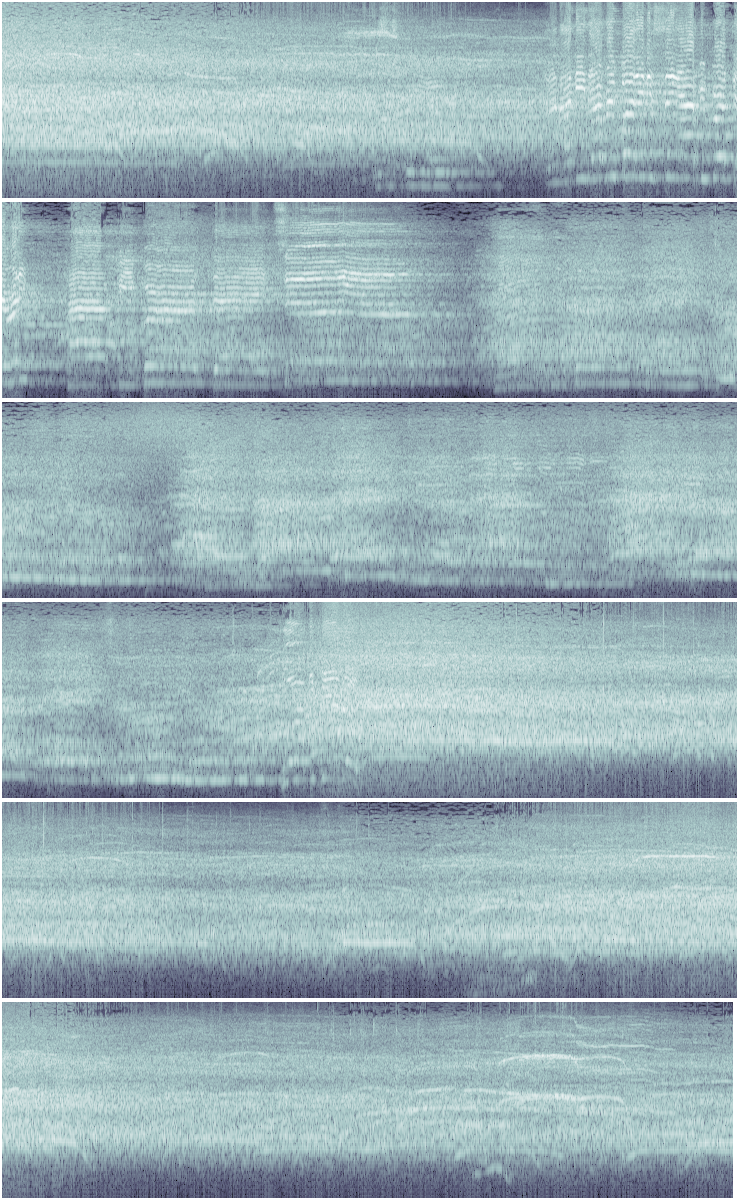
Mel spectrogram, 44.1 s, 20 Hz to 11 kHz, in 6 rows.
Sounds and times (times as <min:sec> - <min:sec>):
Female singing: 0:08.0 - 0:16.0, 0:16.8 - 0:22.5, 0:23.1 - 0:25.0.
